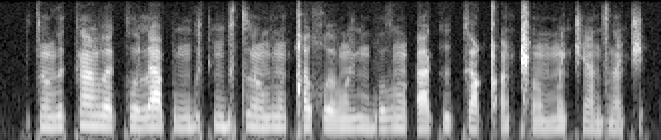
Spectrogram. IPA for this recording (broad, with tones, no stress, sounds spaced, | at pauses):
t õ˨ ð ə˦ k ã˦ β ɜ˨ k o˨ l a˦˨ p ʊ˨ ŋ ɡ o˦ t͡ʃ ŋ ɡ ɯ˦ t l õ˨˦ v õ˦ ǃ a˦ χʷ ɜ˨ β õ˦ ʒ m b o˨˦ ɣ õ˦ ʔ a˨ k ɯ˦ k ɜ˨ qʼ ə̃˦ ǁ õ˨ m ə̃˦ t͡ʃ ã˨ d͡z ã˨ t͡ʃ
